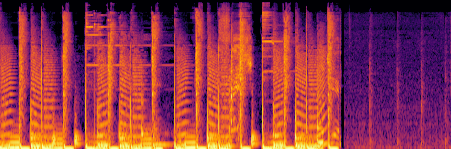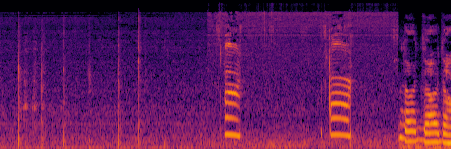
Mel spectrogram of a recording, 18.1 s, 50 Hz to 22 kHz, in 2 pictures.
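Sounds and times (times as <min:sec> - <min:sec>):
cat meowing: 0:13.4 - 0:14.0, 0:15.5 - 0:16.2.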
